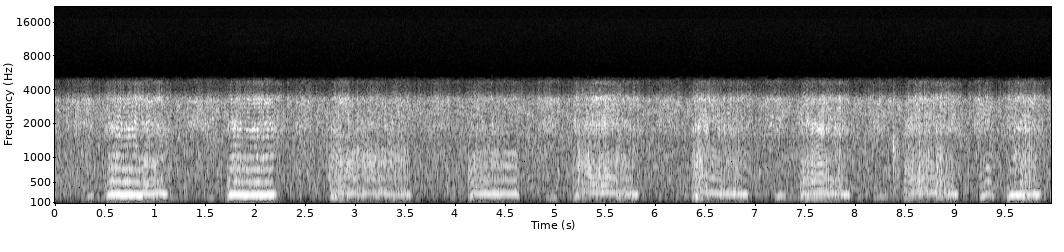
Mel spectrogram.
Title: Snoring Callum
